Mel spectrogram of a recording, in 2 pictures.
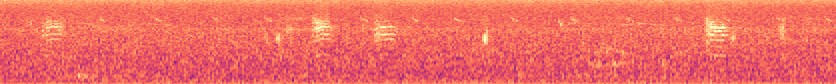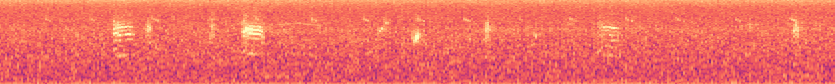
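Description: Near silence outdoors, broken by faint, scattered short high-pitched chirps at irregular intervals.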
